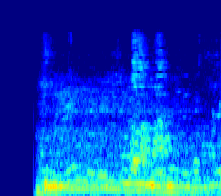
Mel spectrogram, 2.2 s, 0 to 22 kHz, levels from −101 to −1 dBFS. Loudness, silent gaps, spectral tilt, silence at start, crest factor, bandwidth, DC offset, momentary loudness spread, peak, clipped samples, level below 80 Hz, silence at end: -44 LUFS; none; -7 dB/octave; 0.35 s; 18 dB; 11 kHz; under 0.1%; 9 LU; -26 dBFS; under 0.1%; -64 dBFS; 0 s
